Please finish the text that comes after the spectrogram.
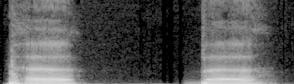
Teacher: Why this is called bilabial closure? Because the lips come together and the closure is there.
